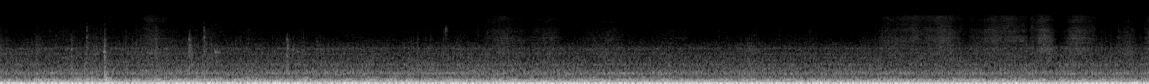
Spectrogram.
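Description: Scania S500 truck's V8 diesel engine running at low revs as the truck rolls slowly over a dirt lot, a steady low rumble.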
